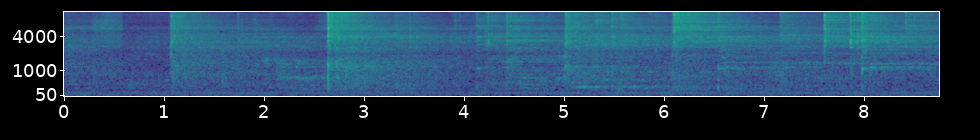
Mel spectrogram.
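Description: Badminton rackets hitting shuttlecocks in a feeding drill: about five sharp hits a second or so apart, the loudest about two and a half seconds in, over a steady low hum.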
